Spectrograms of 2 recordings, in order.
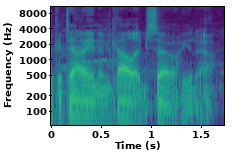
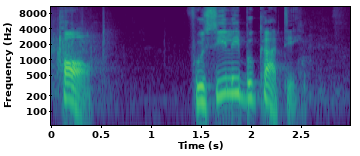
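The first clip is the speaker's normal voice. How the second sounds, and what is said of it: Rich Italian accent. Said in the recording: “my rich accent ... Your Italian accent is phenomenal”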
